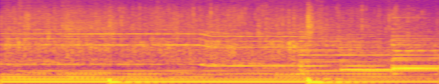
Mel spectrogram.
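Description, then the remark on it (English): A church audience at a Sunday night service gives the Lord a hand clap of praise, a steady, dense patter of many hands clapping at once, over sustained low organ-like tones that hold underneath throughout. “Can you give the Lord a hand clap of praise for it?”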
